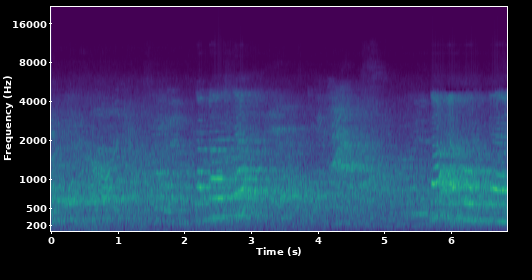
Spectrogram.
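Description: A young woman speaks through a microphone over loudspeakers.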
